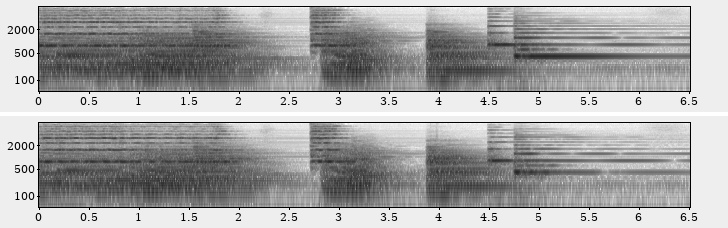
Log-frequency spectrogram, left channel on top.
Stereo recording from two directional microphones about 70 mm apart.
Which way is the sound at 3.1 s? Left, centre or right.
Left.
